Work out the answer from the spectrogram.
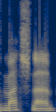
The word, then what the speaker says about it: Muchna: And today, we have a special guest, Muchna. Did I pronounce that correctly? It's Muchna, but you pronounce it closer than a lot of people do.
